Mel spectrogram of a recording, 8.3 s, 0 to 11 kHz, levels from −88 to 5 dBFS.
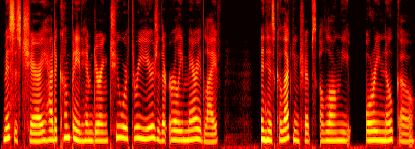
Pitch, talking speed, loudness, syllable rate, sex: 205 Hz, 160 wpm, -20 LUFS, 5.0 syllables/s, female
